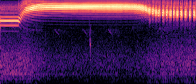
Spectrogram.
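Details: Kaempfer cicada perched on a cherry tree: a buzzing song rises quickly in pitch, sustains a shrill steady tone, then breaks into fast rhythmic pulses toward the end.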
